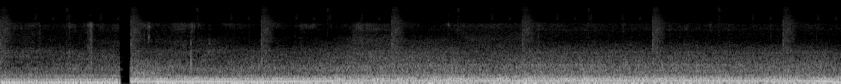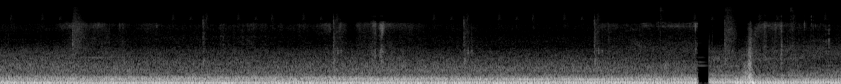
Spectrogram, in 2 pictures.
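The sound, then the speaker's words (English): A loud truck engine drones steadily from inside the cab while driving to work near MGM National Harbor, a deep constant rumble with a brief pitch rise in the middle and faint ticking clicks throughout. “Don't mind my truck in the background. I know that shit's loud.”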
